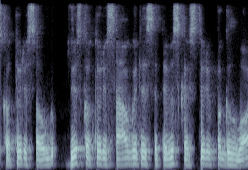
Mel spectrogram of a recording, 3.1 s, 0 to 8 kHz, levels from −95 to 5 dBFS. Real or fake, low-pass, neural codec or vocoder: real; 7.2 kHz; none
